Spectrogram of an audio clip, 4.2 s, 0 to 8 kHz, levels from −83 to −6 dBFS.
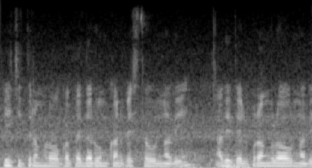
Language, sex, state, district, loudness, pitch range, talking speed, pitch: Telugu, male, Telangana, Mahabubabad, -16 LUFS, 115-125 Hz, 160 wpm, 120 Hz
